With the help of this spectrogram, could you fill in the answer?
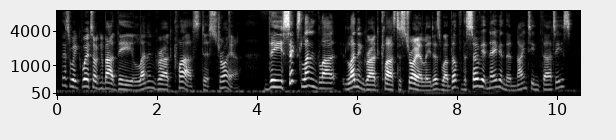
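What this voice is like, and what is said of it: Announcer-style radio voice. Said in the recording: “your radio voice”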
